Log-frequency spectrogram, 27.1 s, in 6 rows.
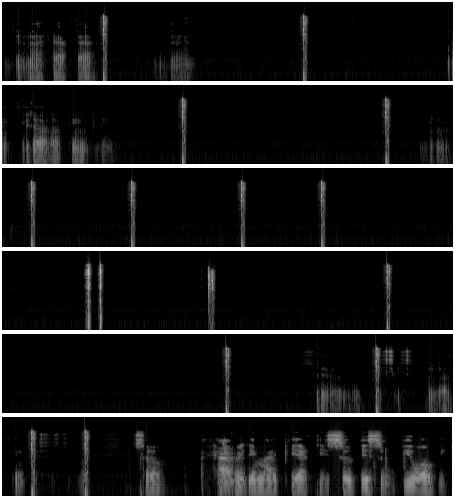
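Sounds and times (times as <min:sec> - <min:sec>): computer mouse button clicking: 0:14.4 - 0:14.6.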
